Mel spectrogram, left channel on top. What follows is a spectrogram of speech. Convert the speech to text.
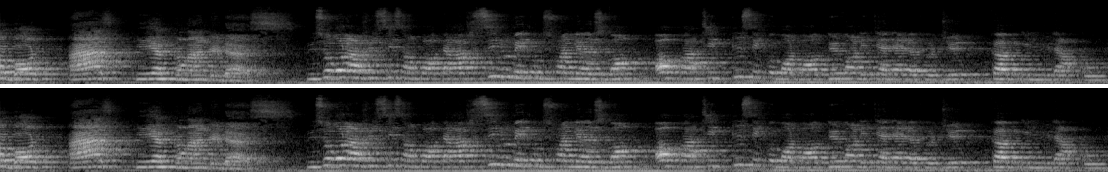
God as He hath commanded us. Nous aurons la justice en partage si nous mettons soigneusement en pratique tous ces commandements devant l'Éternel notre Dieu comme il nous l'a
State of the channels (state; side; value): identical; both; correlation 1.00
